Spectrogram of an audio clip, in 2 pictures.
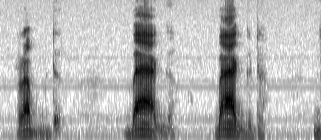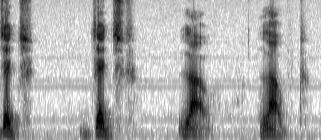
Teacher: in all these cases the present tense ends with a voiced sound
